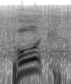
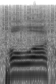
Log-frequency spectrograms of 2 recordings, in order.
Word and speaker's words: Pollock: car number 88 from pulik south dakota i said it right i called it pollock once and i got yelled at for days it's pollock south dakota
